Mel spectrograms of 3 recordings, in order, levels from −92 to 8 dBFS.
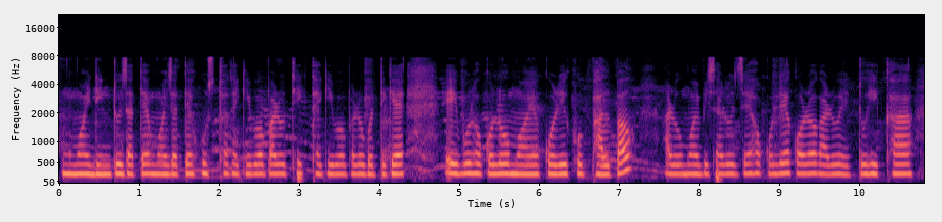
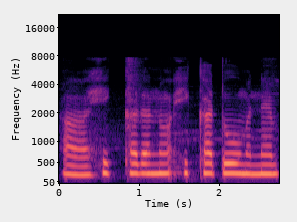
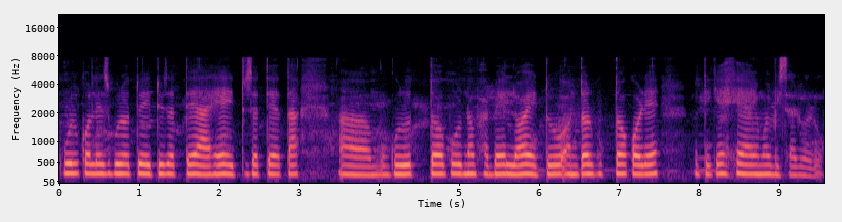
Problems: none marked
